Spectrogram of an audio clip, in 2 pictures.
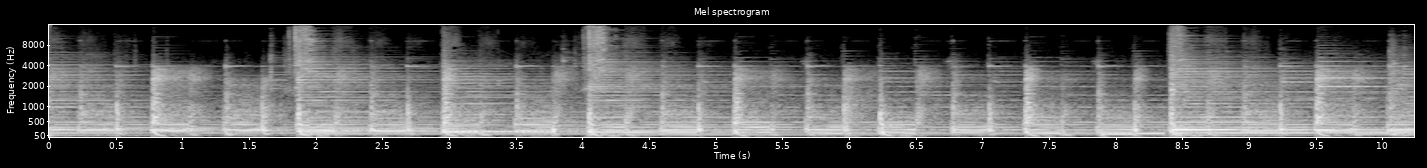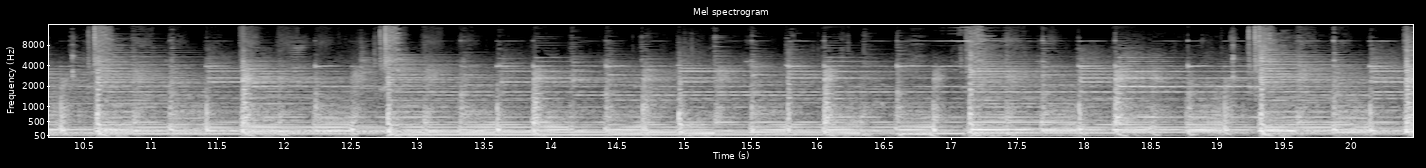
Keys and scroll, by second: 0.1-1.8 typing, 1.4 ctrl+a, 2.4 ctrl+d, 4.1 ctrl+a, 4.8 ctrl+d, 6.6-12.6 typing, 15.9-16.7 typing, 17.8-18.6 typing, 19.5 ctrl+a.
